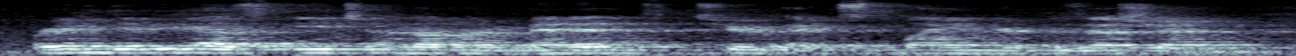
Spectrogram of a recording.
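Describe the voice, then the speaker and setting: A man's voice: fairly high pitch, steady tone, quick pace, a little mellow. A young man moderating a candidate forum in a casual, informal and slightly unsure way. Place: large echoing public hall. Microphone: distant microphone. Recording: echoey hall from far off, faint noise.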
